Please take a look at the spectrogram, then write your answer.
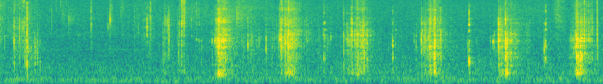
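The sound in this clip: Quiet crisp crunching as sourdough bread is bitten and chewed, about six soft crackling bursts at a fairly steady pace, with no talk.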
